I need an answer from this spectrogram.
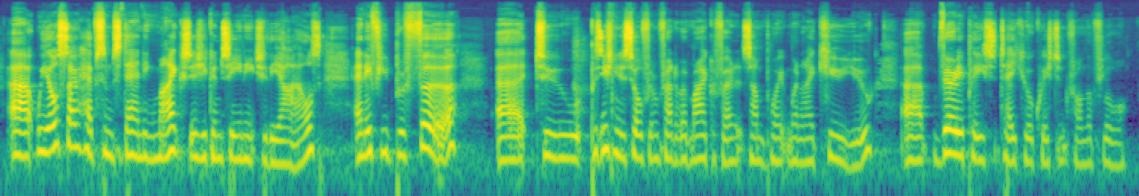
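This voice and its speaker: A woman's voice: medium pitch, darkish tone. Australian woman, panel chair at a conference, friendly and chatty, trips over her words, speaks from the stage. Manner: chatty, self-deprecating, restarts phrases. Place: conference stage before a live audience.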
